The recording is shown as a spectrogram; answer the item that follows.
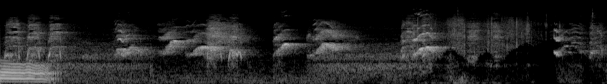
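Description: Cockatiel chicks giving short, high begging calls, about six of them spaced through a few seconds, as they are hand-fed formula by syringe and tube.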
